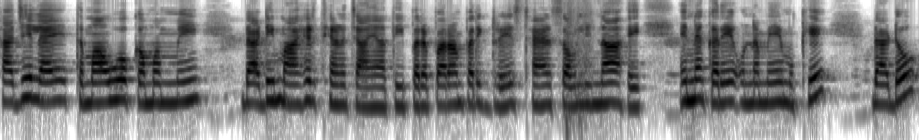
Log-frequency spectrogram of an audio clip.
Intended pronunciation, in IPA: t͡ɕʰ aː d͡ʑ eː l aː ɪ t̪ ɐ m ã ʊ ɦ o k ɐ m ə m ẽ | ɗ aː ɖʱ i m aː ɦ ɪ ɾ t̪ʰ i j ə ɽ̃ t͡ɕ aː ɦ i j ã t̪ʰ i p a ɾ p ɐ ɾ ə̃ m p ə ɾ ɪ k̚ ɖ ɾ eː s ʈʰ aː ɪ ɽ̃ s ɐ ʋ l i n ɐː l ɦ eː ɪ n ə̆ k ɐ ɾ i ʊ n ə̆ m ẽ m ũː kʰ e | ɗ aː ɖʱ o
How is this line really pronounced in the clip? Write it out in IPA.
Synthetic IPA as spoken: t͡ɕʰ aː d͡ʑ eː l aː ɪ t̪ ɐ m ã ʊ ɦ o k ɐ m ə m ẽ | ɗ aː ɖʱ i m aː ɦ ɪ ɾ t̪ʰ i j ə ɽ̃ t͡ɕ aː ɦ i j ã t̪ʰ i p ɐ ɾ p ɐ ɾ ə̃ m p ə ɾ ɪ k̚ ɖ ɾ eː s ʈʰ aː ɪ ɽ̃ s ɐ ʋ l i n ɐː ɦ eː ɪ n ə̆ k ɐ ɾ e ʊ n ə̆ m ẽ m ũː kʰ e | ɗ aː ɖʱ o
